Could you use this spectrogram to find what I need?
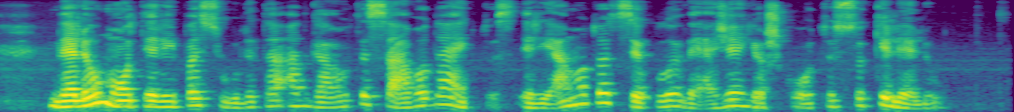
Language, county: Lithuanian, Panevėžys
